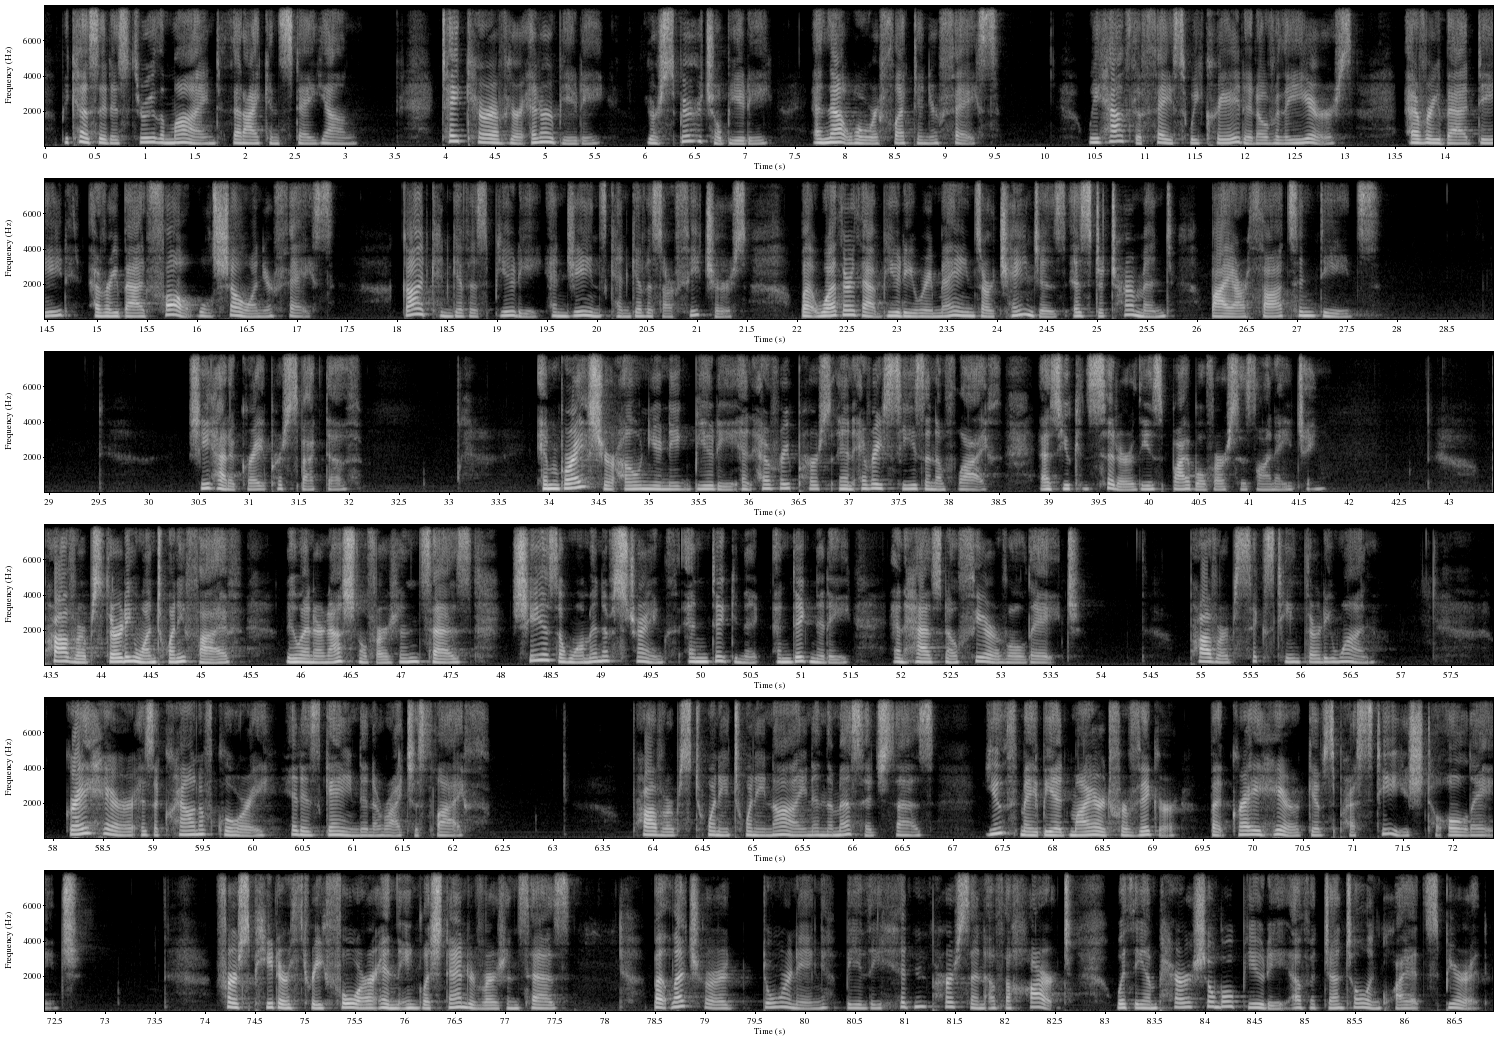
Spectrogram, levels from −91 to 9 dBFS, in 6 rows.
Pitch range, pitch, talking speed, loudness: 185-225 Hz, 200 Hz, 135 wpm, -22 LUFS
